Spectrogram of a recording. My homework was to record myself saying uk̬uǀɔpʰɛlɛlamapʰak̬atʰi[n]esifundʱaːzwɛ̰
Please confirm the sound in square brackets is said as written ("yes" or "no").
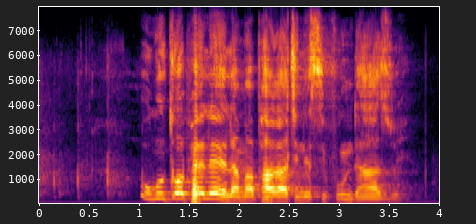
yes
